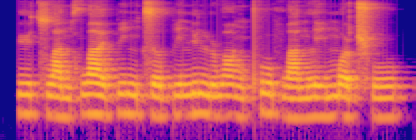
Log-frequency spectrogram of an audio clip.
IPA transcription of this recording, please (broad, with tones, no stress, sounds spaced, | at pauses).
y˨˦ t͡s w a˨˩ n x w a˥˨ ɪ̯ p i˥˨ ŋ t͡s ɹ̩˨˩ p i˨˦ n y˥˨ n ɻ w ɑ˥˨ ŋ pʰ u˥˨ f w a˨˦ n l i˨˦ m ɤ˥˨ ʈ͡ʂʰ u˦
